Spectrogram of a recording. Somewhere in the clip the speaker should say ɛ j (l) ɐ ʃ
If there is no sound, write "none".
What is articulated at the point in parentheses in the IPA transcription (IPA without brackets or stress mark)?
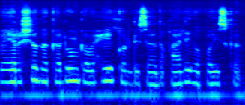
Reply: ɾ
